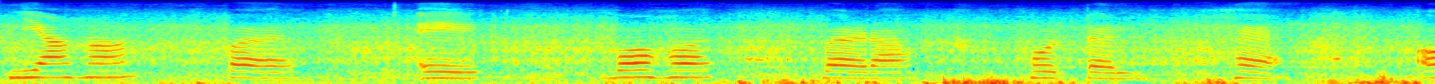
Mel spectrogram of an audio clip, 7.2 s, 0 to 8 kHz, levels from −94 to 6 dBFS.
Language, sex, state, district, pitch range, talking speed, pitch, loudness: Hindi, male, Chandigarh, Chandigarh, 215-245 Hz, 65 wpm, 230 Hz, -16 LUFS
